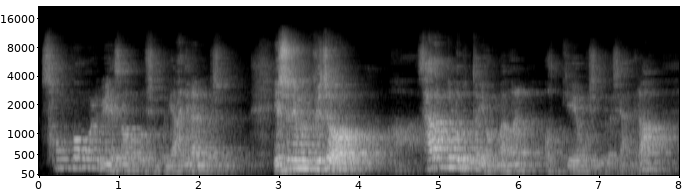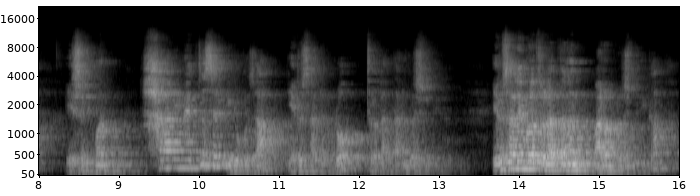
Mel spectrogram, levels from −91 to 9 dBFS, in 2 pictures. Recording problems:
off-mic speech; far
room echo; noticeable; dies away in 0.9 s
garbled, watery; slightly

